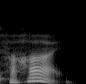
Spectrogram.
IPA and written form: haɪ (high)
